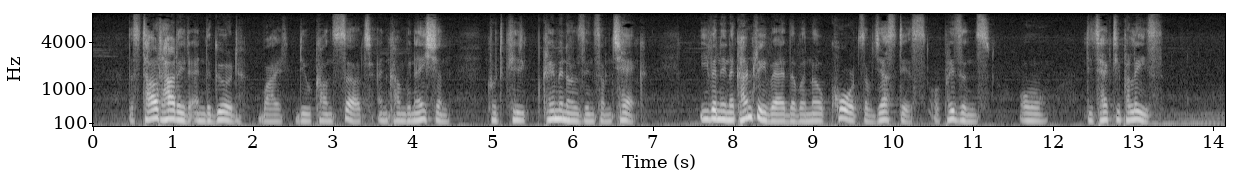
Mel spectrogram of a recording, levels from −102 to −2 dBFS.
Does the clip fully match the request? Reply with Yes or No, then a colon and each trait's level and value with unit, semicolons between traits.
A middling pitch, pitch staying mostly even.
No: medium, 145 Hz; average, 3.0 semitones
